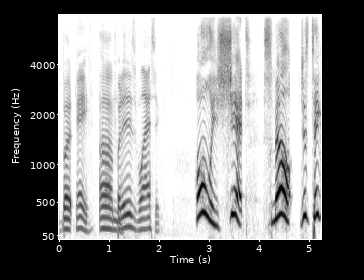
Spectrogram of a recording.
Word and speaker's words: Vlasic: Classic rhymes with Vlasic.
